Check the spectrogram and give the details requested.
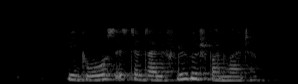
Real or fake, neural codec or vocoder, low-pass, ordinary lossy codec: real; none; 5.4 kHz; none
